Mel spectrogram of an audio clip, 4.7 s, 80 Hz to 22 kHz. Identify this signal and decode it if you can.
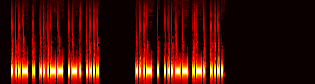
Morse code, heard as a keyed tone, about 46 wpm, 700 Hz. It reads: VE3RH VE3RH
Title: DXCC-100 Call Signs - 5 Characters - Repeated 2x - 45wpm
